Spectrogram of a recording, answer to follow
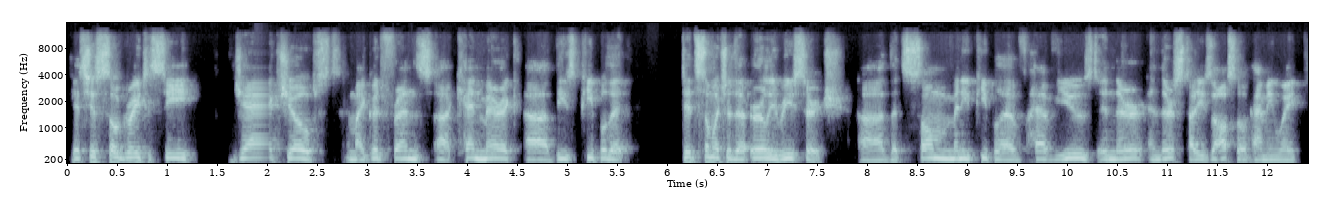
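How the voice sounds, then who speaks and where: A man offers informal remarks as a participant in an online event. His voice is low with little rise and fall, and his manner is appreciative. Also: fairly even intonation, normal speed. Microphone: video call.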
